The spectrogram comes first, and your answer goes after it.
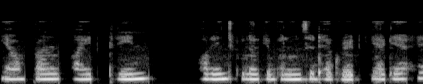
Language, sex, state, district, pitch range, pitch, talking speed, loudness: Hindi, female, Delhi, New Delhi, 240-250 Hz, 240 Hz, 195 wpm, -13 LUFS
